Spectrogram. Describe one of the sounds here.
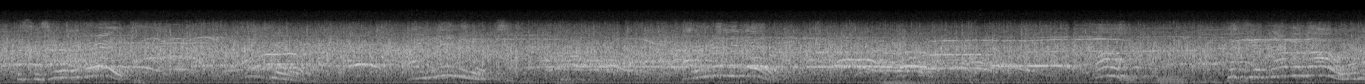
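A large crowd cheers and applauds loudly in a big echoing hall.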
